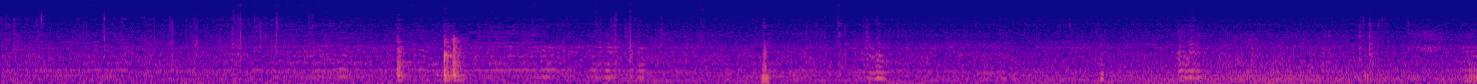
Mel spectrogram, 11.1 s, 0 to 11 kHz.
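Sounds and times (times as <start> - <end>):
honey bees humming: 0.0 - 9.8.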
